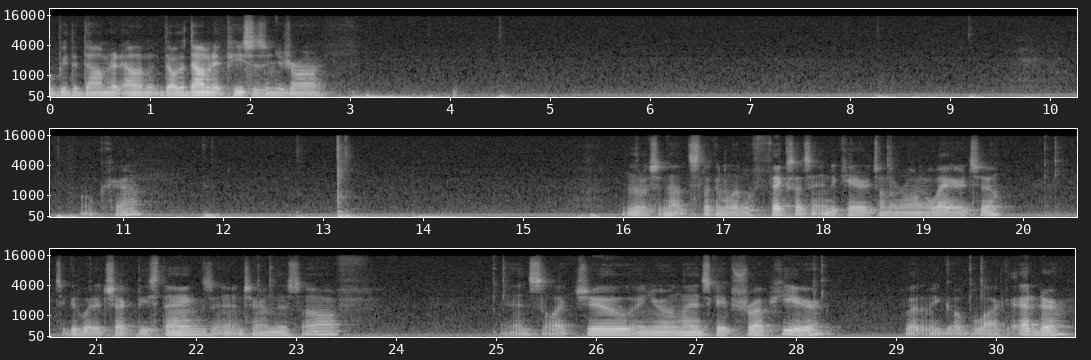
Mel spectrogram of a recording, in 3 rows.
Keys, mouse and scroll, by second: 3.3 space, 7.8 space, 9.9 p, 11.3 s, 12.7 space, 15.1 Escape.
